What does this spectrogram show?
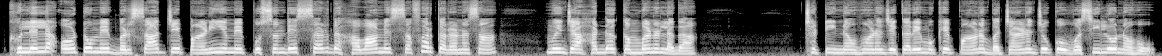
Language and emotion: Sindhi, sad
